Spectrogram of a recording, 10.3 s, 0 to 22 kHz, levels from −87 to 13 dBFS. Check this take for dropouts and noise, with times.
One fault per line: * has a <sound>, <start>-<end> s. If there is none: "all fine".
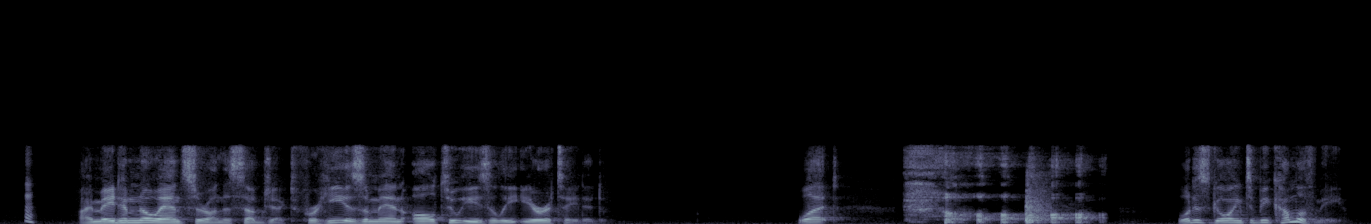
* has a laugh, 0.2-0.3 s
* has a laugh, 6.8-8.3 s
